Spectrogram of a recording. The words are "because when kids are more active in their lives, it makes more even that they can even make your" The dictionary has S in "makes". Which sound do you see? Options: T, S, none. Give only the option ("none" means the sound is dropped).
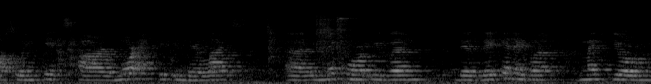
none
